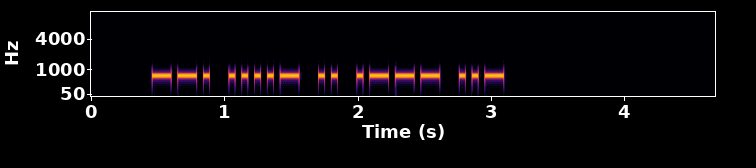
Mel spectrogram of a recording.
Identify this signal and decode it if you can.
Morse code, heard as a keyed tone, about 25 wpm, 700 Hz. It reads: G4IJU
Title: DXCC-100 Call Signs - 5 Characters - 25wpm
